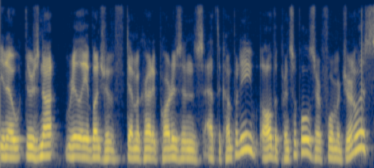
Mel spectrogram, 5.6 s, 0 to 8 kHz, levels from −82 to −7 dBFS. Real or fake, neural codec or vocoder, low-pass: real; none; 7.2 kHz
